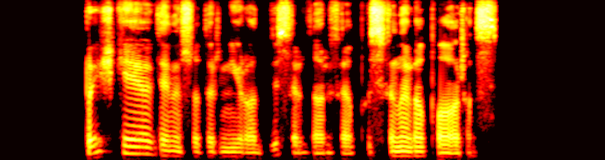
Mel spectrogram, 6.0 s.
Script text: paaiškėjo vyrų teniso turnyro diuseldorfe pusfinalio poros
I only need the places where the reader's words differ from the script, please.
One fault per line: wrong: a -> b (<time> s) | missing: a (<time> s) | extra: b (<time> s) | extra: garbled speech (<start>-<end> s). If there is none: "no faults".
missing: vyrų (1.5 s)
